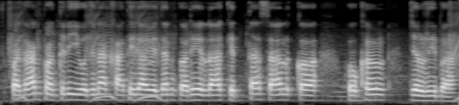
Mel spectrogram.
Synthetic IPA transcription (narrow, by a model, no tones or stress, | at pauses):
pɾəd̪ʱanmənt̪ɾijod͡ʒnakʰat̪iɾabed̪ənkəɾelakit̪ːasalkə | hokʰəl | d͡ʒəɾuɾiba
